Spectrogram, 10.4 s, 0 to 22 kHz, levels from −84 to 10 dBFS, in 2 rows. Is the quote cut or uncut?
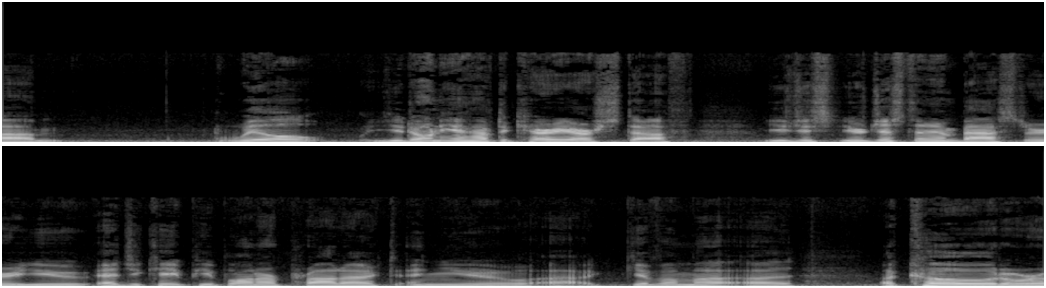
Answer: uncut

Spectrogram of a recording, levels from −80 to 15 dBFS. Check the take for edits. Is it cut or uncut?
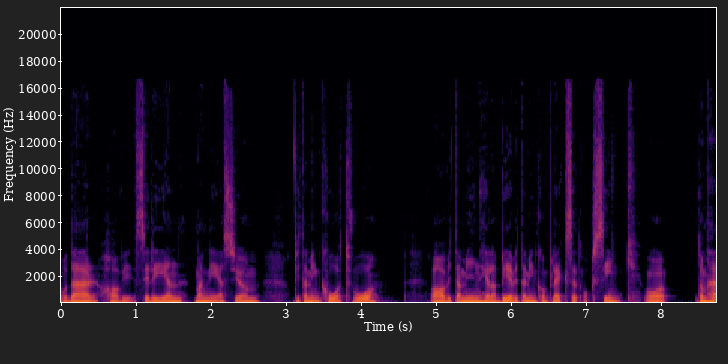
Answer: cut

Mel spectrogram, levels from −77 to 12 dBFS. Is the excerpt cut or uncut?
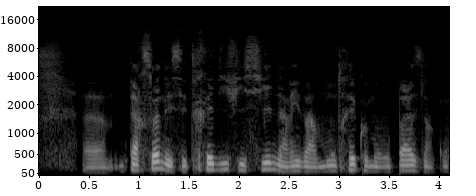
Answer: uncut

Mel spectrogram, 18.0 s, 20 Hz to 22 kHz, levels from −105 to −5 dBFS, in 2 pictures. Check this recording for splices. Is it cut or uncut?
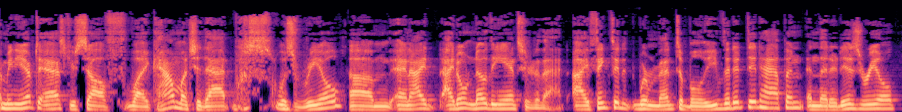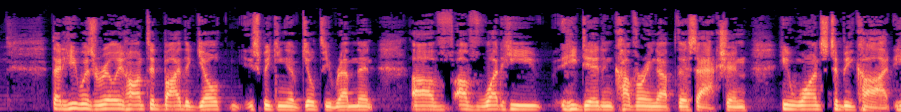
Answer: cut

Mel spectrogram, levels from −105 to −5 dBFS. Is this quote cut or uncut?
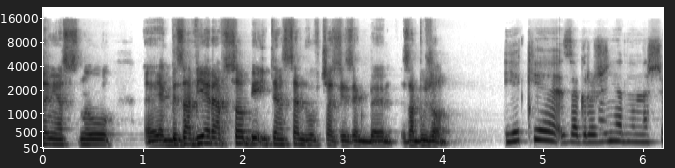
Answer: uncut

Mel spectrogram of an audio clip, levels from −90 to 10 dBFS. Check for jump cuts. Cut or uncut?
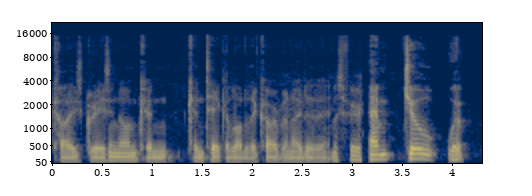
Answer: cut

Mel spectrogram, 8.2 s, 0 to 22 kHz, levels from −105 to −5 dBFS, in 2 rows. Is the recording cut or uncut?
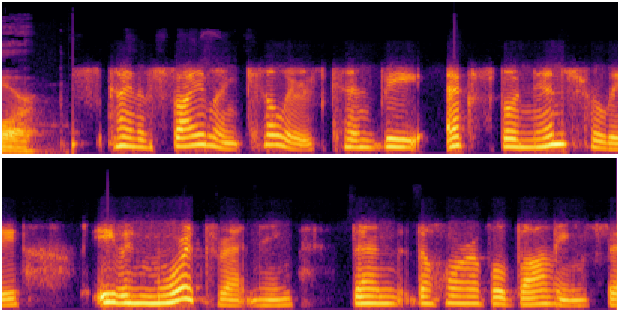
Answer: uncut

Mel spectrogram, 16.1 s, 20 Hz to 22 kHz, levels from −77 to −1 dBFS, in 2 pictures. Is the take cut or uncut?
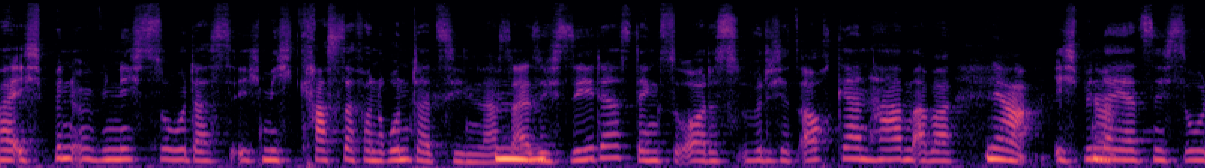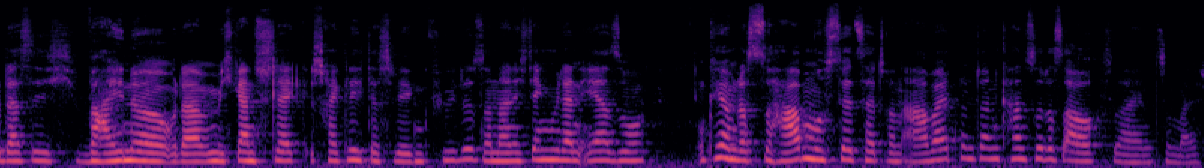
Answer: uncut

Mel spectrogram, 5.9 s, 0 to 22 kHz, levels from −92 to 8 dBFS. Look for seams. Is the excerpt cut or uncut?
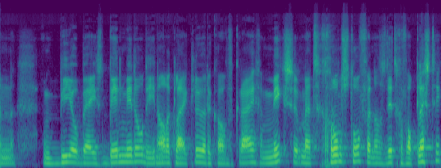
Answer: cut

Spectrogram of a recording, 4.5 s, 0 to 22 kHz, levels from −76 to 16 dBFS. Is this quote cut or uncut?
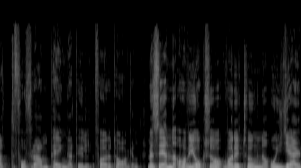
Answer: cut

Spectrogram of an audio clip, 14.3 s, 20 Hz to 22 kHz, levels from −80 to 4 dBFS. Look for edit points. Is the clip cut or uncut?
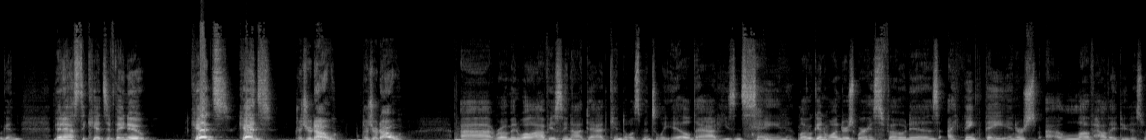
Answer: uncut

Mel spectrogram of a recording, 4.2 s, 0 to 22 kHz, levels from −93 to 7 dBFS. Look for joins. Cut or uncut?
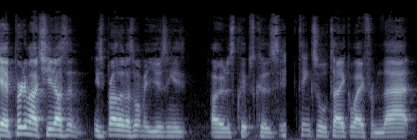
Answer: cut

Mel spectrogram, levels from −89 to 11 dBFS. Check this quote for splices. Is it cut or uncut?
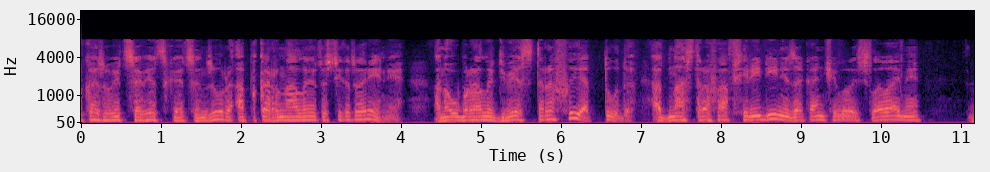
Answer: uncut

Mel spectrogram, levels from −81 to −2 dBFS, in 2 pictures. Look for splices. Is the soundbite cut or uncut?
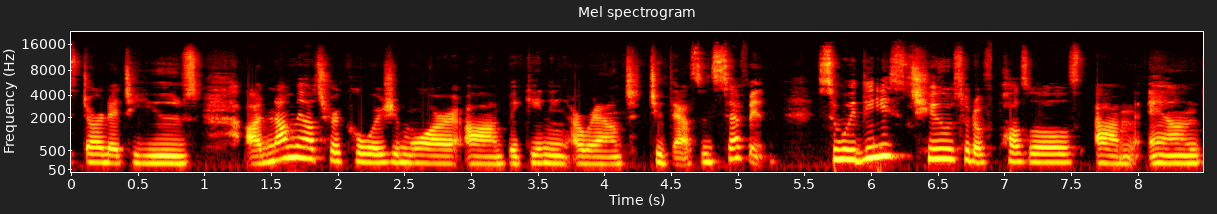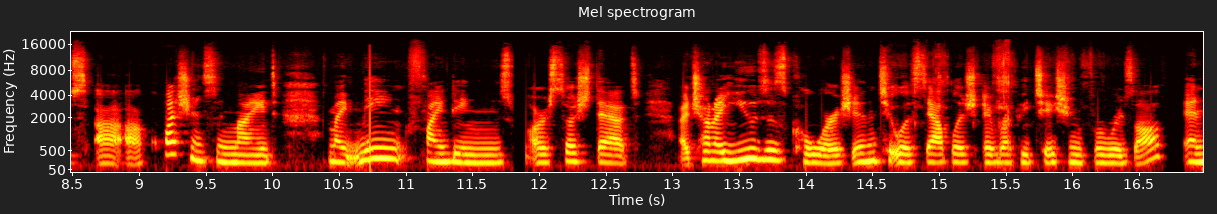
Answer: uncut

